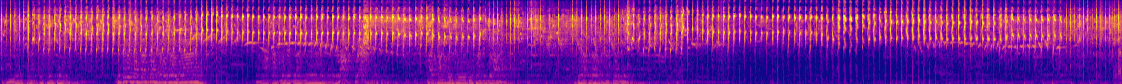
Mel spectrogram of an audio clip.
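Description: Masked lovebird 'ngekek': a long, unbroken, very fast chattering trill of shrill clicks. It runs without a break for the whole stretch. A low hum comes and goes underneath during the first dozen seconds.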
